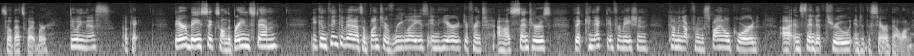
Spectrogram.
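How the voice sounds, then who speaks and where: A woman's fairly high-pitched voice with an American accent and ordinary pitch variation, in a very clean recording with a silent background. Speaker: professor. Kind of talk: lecture. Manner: fast.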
